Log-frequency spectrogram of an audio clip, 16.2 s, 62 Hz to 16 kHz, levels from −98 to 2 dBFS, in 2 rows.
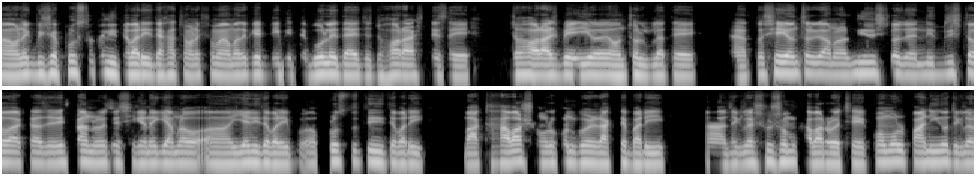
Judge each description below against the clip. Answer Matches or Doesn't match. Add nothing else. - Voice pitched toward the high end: Doesn't match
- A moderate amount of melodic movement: Doesn't match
